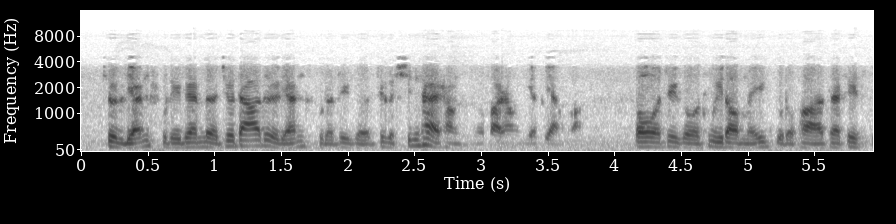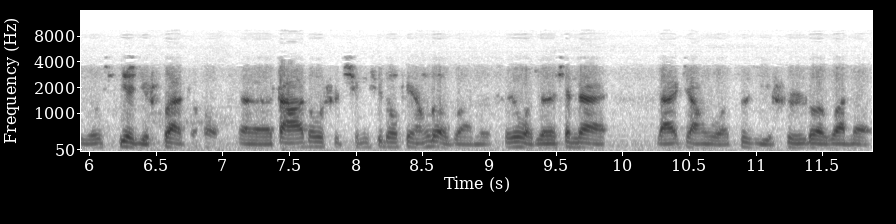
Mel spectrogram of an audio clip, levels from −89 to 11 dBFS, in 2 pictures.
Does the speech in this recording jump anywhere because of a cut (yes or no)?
yes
